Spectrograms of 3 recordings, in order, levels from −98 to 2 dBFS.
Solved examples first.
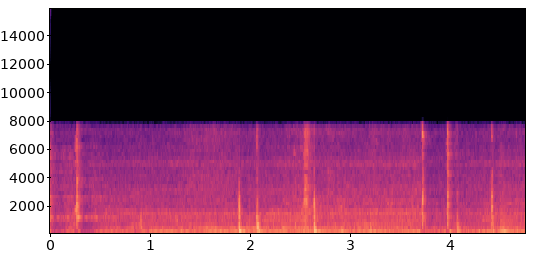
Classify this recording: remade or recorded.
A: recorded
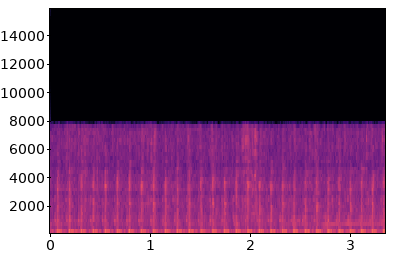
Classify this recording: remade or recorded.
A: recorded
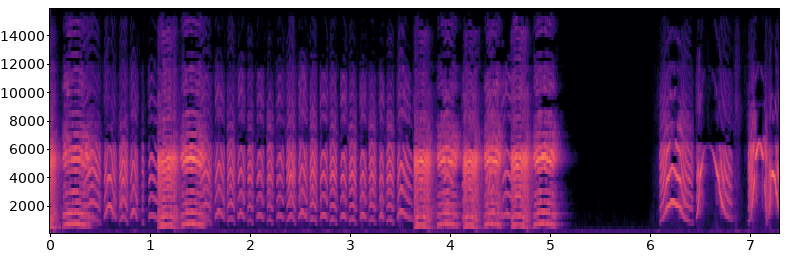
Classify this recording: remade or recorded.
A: recorded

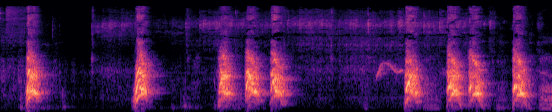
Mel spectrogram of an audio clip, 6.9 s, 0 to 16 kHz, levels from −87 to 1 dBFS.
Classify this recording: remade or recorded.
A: remade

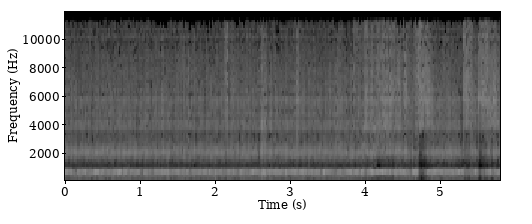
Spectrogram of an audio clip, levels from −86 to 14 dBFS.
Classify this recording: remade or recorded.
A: remade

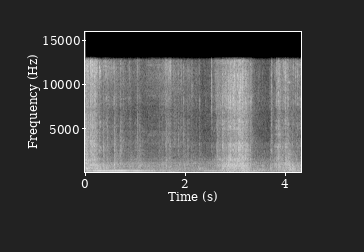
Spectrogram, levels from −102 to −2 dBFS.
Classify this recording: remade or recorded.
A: recorded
